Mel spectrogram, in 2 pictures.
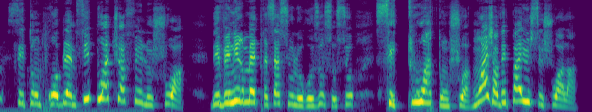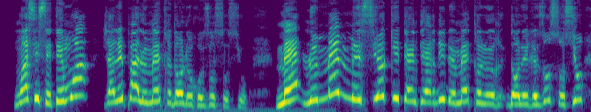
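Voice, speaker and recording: Emphatic high-voiced woman commentator. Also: expressive, fairly quick, no echo, studio quality. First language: German. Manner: emphatic, repeats words, stammers on restarts. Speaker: online commentator. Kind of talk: heated live commentary.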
